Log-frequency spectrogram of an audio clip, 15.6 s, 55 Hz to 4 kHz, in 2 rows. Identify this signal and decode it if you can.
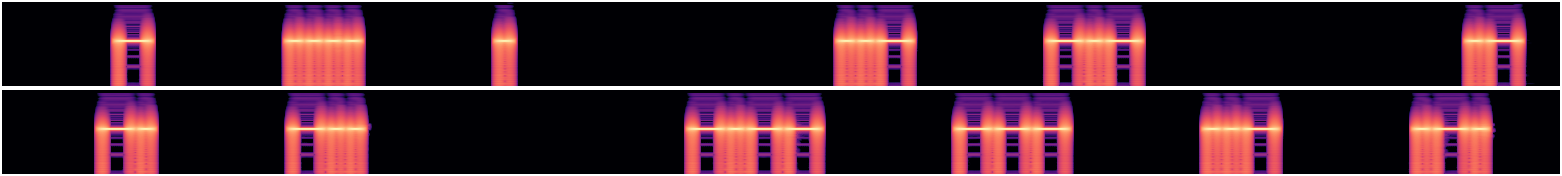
Morse code, heard as a keyed tone, about 25 wpm, spaced as for 10 wpm, 550 Hz. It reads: THE UK AND YOUR
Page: news headlines in morse code at 10 wpm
